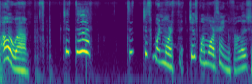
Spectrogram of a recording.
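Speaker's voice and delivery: high, hesitant detective with false starts; Columbo. Retold or imitated. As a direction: fumble into an offhand afterthought, imitating a TV sleuth. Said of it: "He fucking Columboed our ass".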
